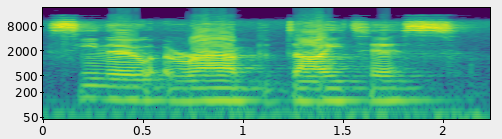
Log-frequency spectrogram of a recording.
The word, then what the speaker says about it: Caenorhabditis: You can also do it on Caenorhabditis, and I've learned how to say this, Caenorhabditis elegans, which is often just abbreviated to C.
